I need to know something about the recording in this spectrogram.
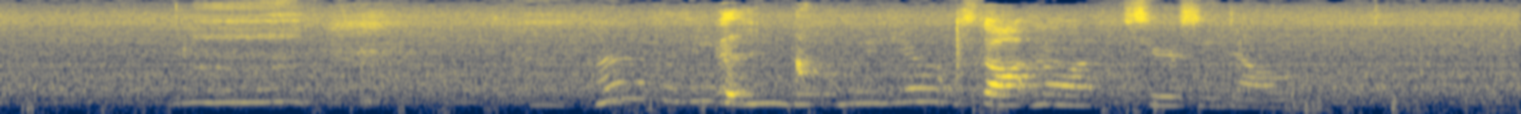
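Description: Young children talk and laugh excitedly close by.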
